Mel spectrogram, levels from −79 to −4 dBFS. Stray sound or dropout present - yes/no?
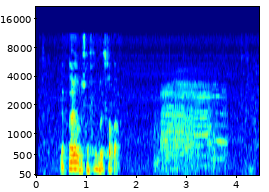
yes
